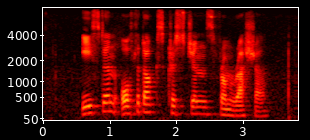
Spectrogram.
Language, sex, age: English, male, 21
